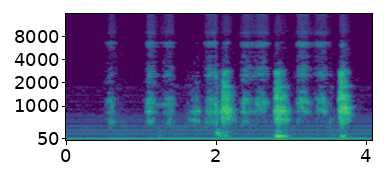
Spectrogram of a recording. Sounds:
Sniff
